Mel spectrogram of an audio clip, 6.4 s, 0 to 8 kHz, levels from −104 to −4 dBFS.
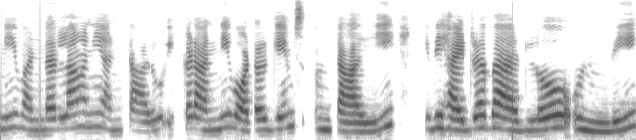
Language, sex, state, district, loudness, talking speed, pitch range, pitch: Telugu, female, Telangana, Karimnagar, -42 LUFS, 115 wpm, 220-270 Hz, 240 Hz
